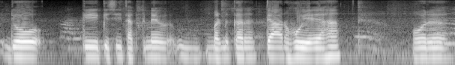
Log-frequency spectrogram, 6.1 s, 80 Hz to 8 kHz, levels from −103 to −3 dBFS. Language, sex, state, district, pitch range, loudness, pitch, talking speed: Hindi, male, Punjab, Pathankot, 135-145 Hz, -12 LUFS, 140 Hz, 100 wpm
